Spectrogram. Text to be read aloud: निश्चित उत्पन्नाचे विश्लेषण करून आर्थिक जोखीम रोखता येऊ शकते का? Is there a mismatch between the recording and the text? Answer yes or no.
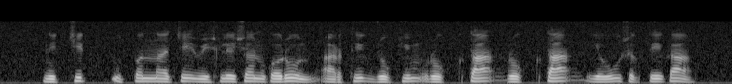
yes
